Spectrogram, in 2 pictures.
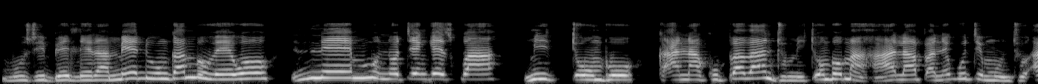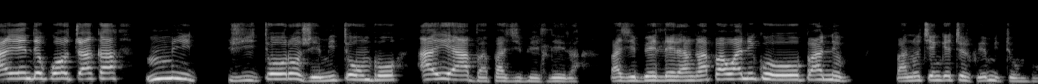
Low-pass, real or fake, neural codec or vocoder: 7.2 kHz; real; none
